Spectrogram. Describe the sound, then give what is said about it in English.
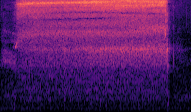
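A steady, airy hiss of an e-cigarette loaded with Lowrider e-liquid being drawn on, lasting about three seconds with a bright high-pitched whistle on top, then cutting off abruptly. No one speaks. “I found a couple bottles of Lowrider while I was doing some cleaning, and I thought, man, I have not vaped that juice in a while, so I need to vape me some Lowrider. But this this has been a banging little vape.”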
